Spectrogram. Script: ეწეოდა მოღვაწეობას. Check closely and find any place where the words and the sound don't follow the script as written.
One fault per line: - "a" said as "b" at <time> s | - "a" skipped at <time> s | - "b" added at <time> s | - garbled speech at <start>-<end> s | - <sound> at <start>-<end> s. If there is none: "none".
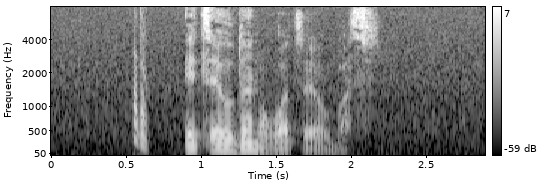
- chirp at 0.5-0.7 s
